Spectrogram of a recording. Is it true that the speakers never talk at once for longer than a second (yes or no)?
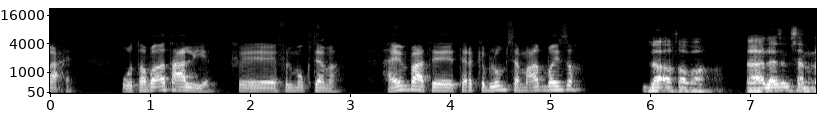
yes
